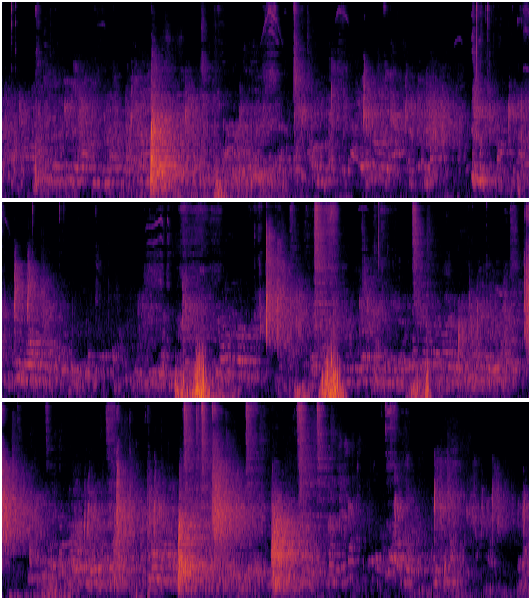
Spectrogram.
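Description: Steel pétanque boules landing on the sanded ground: three heavy thuds around the middle, with lighter knocks scattered elsewhere, over the continuous chatter of players and spectators.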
